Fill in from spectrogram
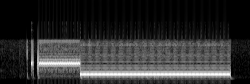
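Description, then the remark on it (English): Two quick clicks, then a loud steady electronic tone holds for about a second before dropping to a lower sustained tone for three seconds: a two-tone radio dispatch paging alert sent to Guthrie Air, with no talking. “Guthrie Air, stand by for tones.”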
